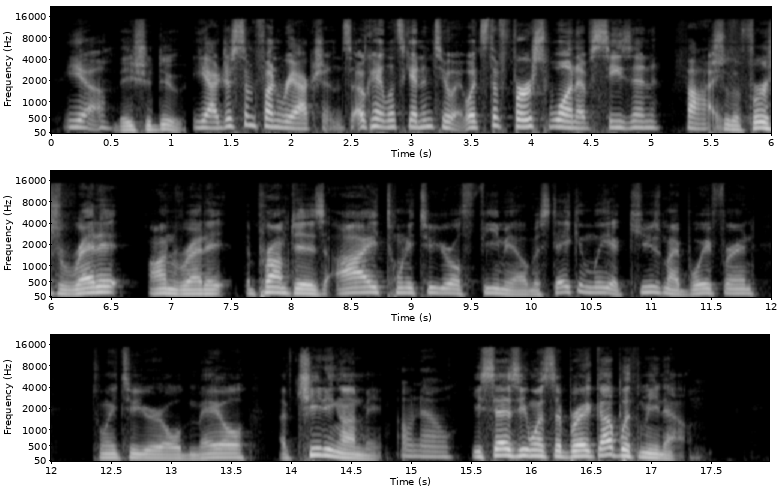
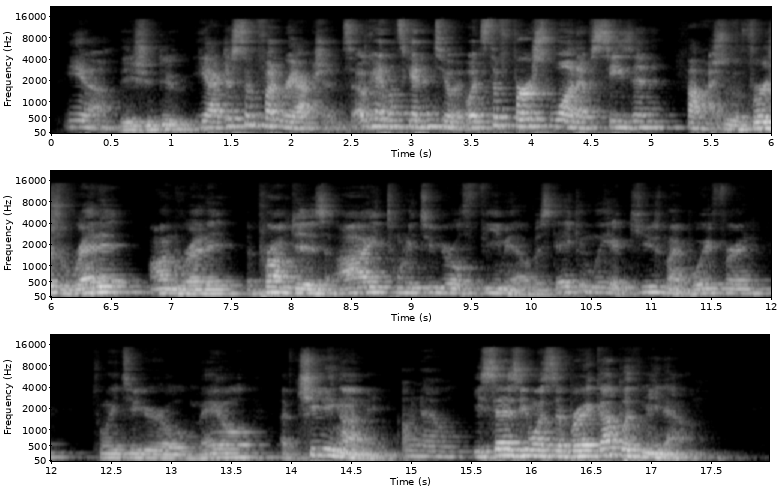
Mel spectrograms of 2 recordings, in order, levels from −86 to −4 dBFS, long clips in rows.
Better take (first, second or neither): first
